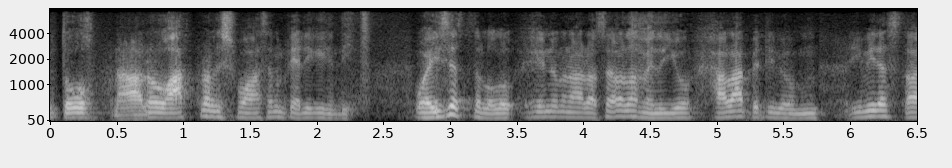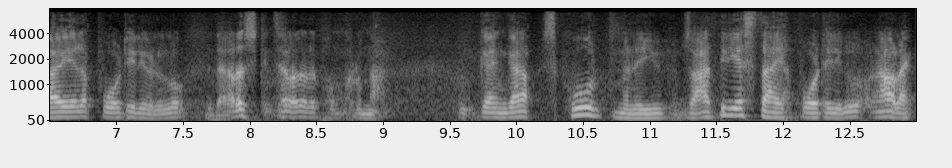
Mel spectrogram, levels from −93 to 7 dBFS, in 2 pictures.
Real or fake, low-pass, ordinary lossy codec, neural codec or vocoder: fake; 7.2 kHz; none; codec, 16 kHz in and 24 kHz out, 0.4 kbps, LongCat-Audio-Codec, fine tuned four codebook decoder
